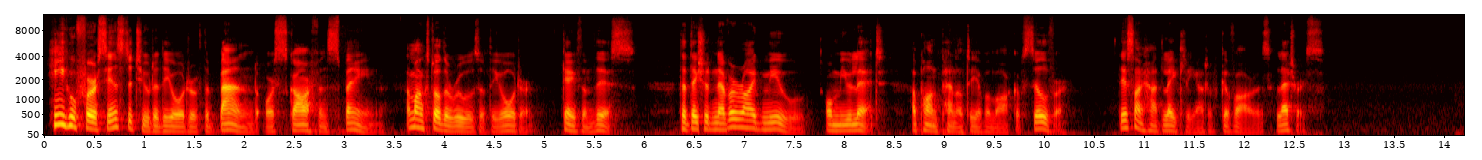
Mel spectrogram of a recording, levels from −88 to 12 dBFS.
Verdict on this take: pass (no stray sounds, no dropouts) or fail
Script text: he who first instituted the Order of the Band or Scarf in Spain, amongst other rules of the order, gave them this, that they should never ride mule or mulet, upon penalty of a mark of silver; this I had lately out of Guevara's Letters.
pass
